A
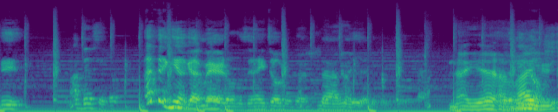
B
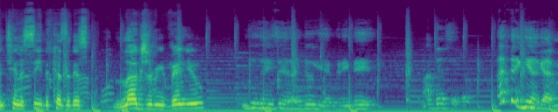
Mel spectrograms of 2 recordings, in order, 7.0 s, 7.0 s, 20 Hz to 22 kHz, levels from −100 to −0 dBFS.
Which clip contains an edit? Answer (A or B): B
